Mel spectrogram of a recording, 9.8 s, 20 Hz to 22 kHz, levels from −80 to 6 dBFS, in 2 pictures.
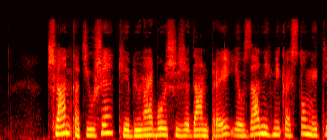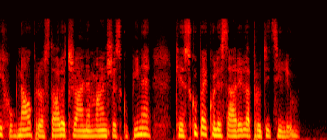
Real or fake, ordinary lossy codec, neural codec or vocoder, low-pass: fake; AAC, 32 kbps; codec, 44.1 kHz, 2.6 kbps, DAC; 19.8 kHz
